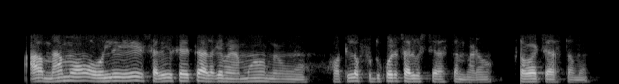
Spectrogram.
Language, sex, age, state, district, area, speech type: Telugu, male, 45-60, Andhra Pradesh, Vizianagaram, rural, conversation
